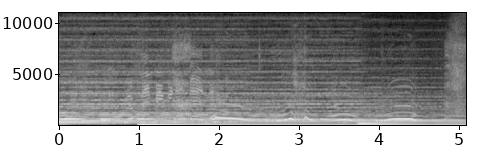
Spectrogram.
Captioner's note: crying; dramatic music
